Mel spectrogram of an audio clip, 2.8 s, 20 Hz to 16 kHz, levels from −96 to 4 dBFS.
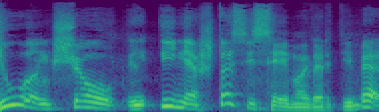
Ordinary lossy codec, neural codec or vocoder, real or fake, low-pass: MP3, 64 kbps; codec, 32 kHz, 1.9 kbps, SNAC; fake; 14.4 kHz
